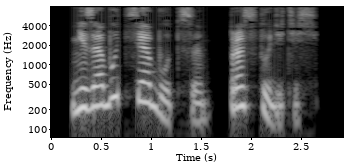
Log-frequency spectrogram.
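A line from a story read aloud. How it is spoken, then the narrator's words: Cold. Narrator (Russian): подавила в себе досадное чувство и лишь холодно добавила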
